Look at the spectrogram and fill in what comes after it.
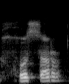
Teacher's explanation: Adapun khusr itu nomor 7. Sukun dhammah. Ya. Ro-nya dibaca tebal.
